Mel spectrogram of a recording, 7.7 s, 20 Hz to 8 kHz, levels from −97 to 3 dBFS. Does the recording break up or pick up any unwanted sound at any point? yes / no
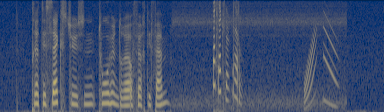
yes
